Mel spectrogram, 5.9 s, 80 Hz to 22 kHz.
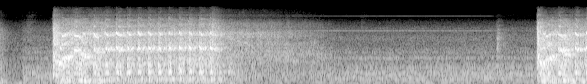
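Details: Honda Civic EG drag car after J37-to-J35 engine and transmission swap: two bursts of steady starter cranking, about three turns a second, with no firing, no air from the exhaust; slow to start.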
